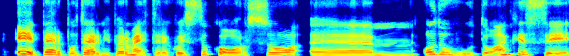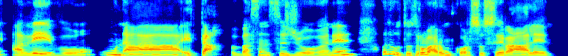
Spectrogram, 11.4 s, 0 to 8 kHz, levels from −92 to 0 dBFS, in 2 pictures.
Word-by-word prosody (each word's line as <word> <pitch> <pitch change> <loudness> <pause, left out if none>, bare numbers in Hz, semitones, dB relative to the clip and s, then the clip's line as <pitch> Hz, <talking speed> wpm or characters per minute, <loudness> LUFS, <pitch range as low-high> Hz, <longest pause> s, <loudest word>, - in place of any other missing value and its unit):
E 310 -7 +9
per 300 -3 +4
potermi 220 -3 +2
permettere 195 -3 +1
questo 245 - +1
corso, 270 - +2
ehm, 200 -1 -2
ho 310 +3 +2
dovuto 200 - -5
anche 295 - +1
se 230 -6 +3
avevo 175 - -3
una 145 - 0
età 195 0 -2
abbastanza 185 +4 -5
giovane, 180 - -4 0.3
ho 320 - -6
dovuto 235 -11 -6
trovare 230 -3 0
un 195 - -6
corso 190 +1 -3
serale. 160 -3 0
200 Hz, 115 wpm, -23 LUFS, 180-250 Hz, 0.3 s, E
